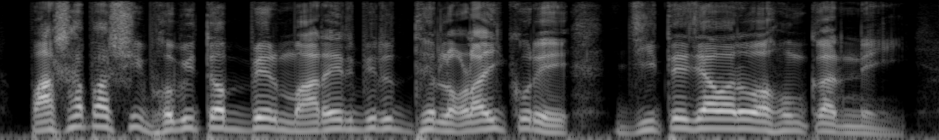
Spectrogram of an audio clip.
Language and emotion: Bengali, neutral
